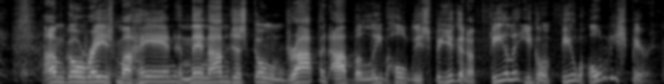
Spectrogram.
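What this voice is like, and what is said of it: Put-on American accent. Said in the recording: “Always goes better with an American accent.”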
